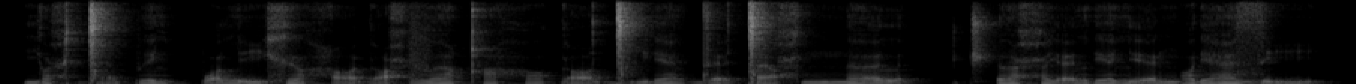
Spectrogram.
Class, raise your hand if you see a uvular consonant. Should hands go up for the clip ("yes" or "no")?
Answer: yes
